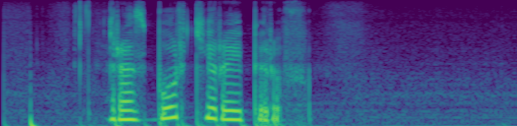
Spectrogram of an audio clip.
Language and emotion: Russian, neutral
